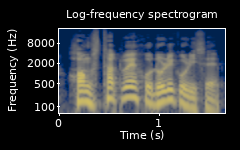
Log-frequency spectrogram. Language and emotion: Assamese, neutral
